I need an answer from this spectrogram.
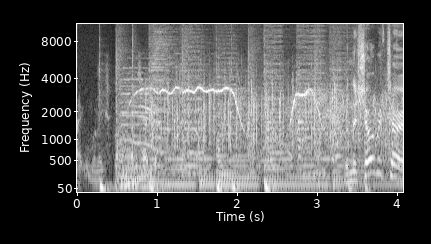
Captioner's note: audience cheering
